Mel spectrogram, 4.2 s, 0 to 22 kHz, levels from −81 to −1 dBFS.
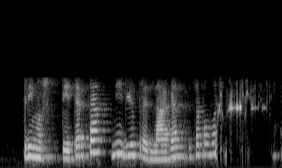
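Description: A codec payload misread takes over this speech clip from 3.24 s to the end at 4.23 s, right after "ni bil predlagan za". The speech gives way to garbled noise and warble that barely tracks it, because frames packed in AMR's octet-aligned layout are being read as bandwidth-efficient, shifting every field out of place. The surrounding audio carries the band-limited, lightly coded character of AMR narrowband mobile coding, which fits its 12.2 kbps mode.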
